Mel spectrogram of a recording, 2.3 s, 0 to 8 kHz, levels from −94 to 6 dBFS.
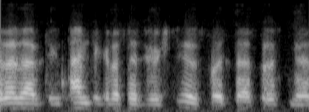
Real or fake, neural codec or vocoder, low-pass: fake; codec, 24 kHz, 6 kbps, HILCodec; 7.2 kHz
